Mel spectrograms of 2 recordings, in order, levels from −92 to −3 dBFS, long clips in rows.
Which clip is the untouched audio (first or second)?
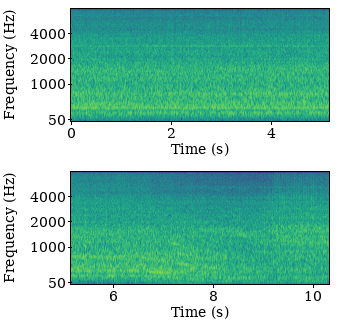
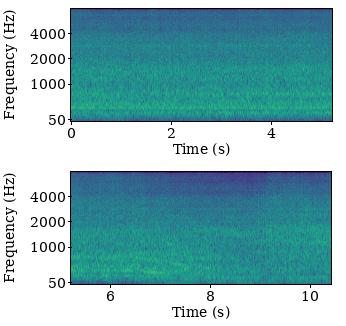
first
